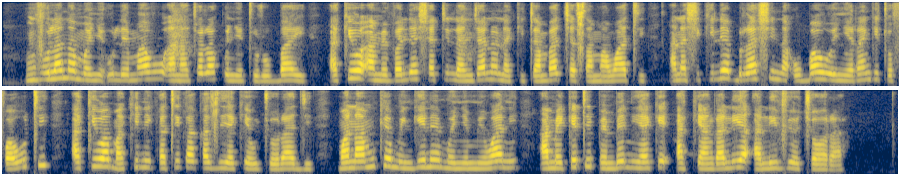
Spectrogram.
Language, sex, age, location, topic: Swahili, female, 25-35, Nairobi, education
